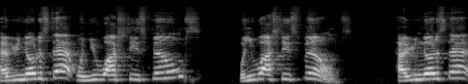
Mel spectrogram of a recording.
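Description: Against a quiet background, the man's intonation is lively. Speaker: livestream host. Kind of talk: livestream commentary reading chat comments. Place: home room.

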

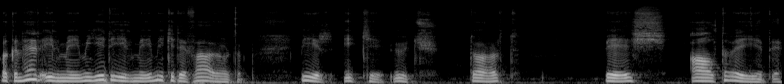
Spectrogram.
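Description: A woman speaks very slowly in a very deep, low voice. Her tone is dark and mellow, with ordinary pitch variation. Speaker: knitting tutorial youtuber. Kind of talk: tutorial. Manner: counting stitches aloud.

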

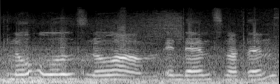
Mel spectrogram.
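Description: Music plays in the background. The sound is dry, with no echo. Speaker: vlogger. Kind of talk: casual vlog chat. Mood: cheerful, playful. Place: car. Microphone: phone near.

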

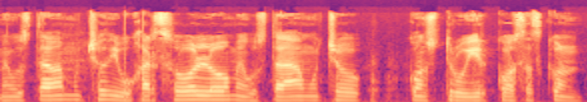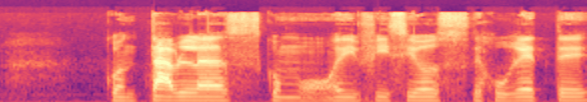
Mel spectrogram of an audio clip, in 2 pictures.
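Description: A man speaks very slowly in a monotone, flat intonation at medium pitch. The sound is dry, with no echo. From Mexico, Parral, Chihuahua; Chihuahua, Mexico. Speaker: painter and musician; interviewee. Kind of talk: casual interview. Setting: at his home. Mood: calm, reflective. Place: home room. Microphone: headset.

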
